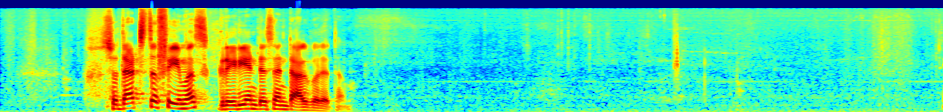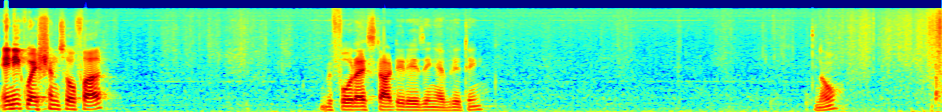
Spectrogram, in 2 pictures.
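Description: A man speaks aloud in a room, in short bursts.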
